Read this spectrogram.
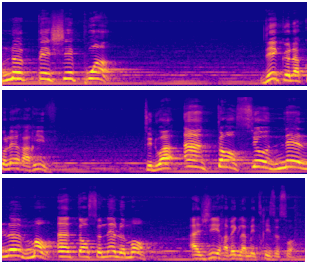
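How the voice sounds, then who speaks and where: High-voiced man preaching a fervent sermon. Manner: preaching with rising intensity, repeating phrases emphatically. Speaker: pastor. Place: church.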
